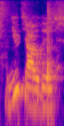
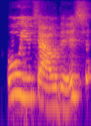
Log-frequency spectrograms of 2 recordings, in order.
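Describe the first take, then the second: First: Said in the usual way. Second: Drawn-out, slower playful scolding; playful teasing. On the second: Real, not acted. Streamer answers a viewer teasing her accent, drawn-out and playful. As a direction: stretch it out in mock reproach.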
